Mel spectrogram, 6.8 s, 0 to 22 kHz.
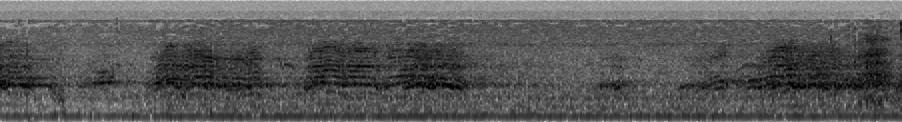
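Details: Hadeda ibis at sunrise on 18 August 2016 in Sabi Sand, South Africa, giving loud, harsh, nasal honking calls in ragged bursts, heard from a safari vehicle over the steady low drone of its idling engine.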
